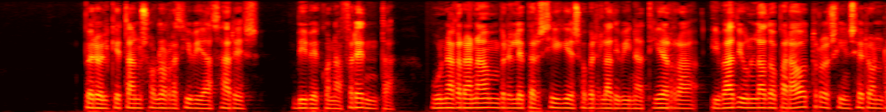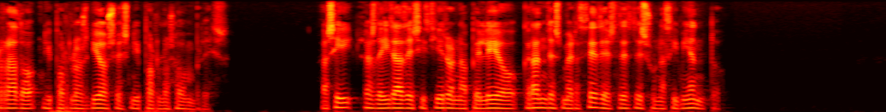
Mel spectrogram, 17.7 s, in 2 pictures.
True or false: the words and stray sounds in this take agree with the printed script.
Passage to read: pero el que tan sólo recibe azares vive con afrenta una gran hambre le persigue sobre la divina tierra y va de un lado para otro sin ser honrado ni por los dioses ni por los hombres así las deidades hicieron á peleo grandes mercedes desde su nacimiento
true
